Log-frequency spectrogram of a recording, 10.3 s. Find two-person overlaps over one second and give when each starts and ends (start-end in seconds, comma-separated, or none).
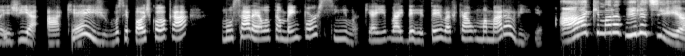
none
